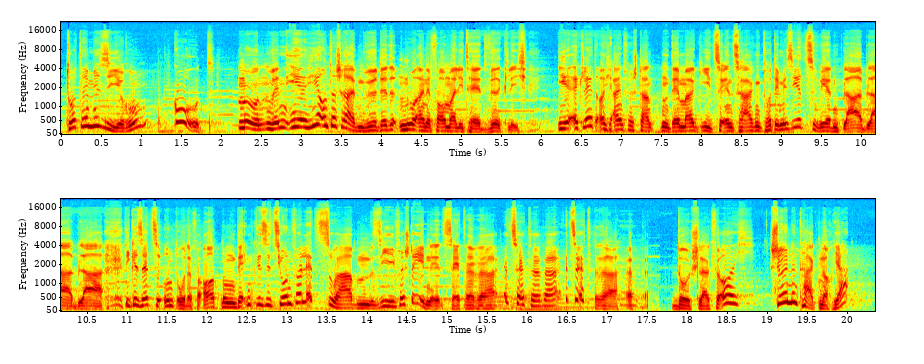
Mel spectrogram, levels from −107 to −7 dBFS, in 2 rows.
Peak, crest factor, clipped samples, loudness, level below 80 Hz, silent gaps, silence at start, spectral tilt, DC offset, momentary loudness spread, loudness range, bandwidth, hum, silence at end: 0 dBFS; 10 dB; under 0.1%; -11 LUFS; -40 dBFS; none; 0.05 s; -4.5 dB/octave; under 0.1%; 6 LU; 3 LU; over 20 kHz; none; 0.25 s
